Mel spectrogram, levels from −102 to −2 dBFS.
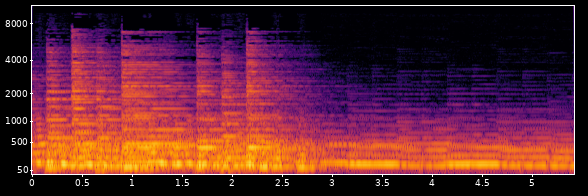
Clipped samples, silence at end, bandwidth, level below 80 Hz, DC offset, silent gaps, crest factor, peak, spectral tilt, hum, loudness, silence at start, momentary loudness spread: under 0.1%; 0 s; 7.2 kHz; -40 dBFS; under 0.1%; none; 16 dB; -4 dBFS; -8.5 dB/octave; none; -22 LUFS; 0 s; 11 LU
